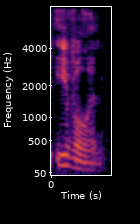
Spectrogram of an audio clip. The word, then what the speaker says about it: Evelyn: because her name is spelled Evelyn but it's pronounce evilin and uh I always feel like if I say evilin people are going to laugh at me and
